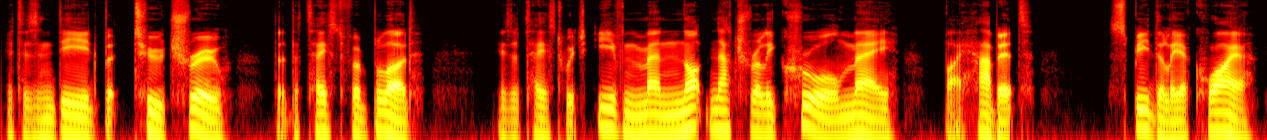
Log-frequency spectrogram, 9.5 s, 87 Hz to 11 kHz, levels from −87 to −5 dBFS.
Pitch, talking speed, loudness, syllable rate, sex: 100 Hz, 160 wpm, -22 LUFS, 4.9 syllables/s, male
